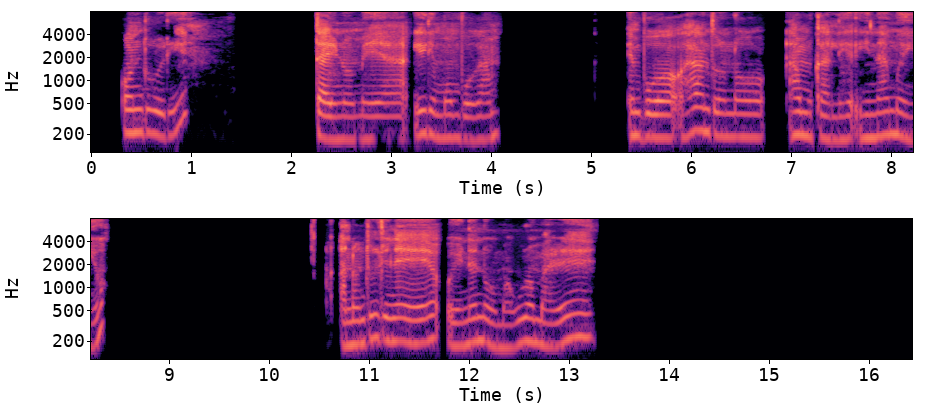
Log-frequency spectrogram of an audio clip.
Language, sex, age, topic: Oshiwambo, female, 25-35, agriculture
